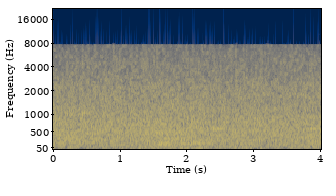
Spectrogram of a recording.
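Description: Floodwater rushing along a subway platform: a loud, steady roar of churning water.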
